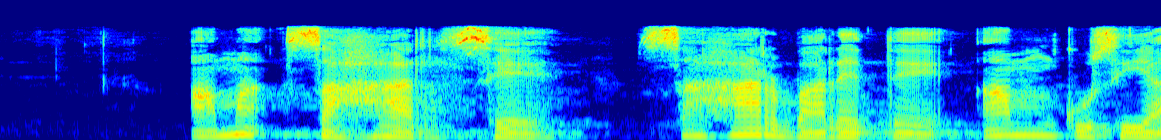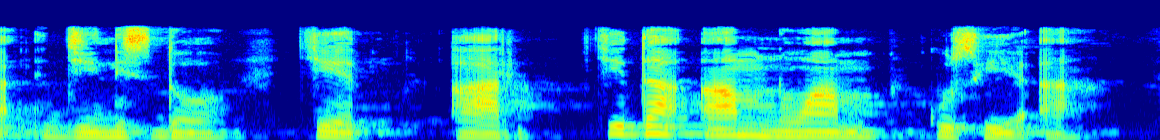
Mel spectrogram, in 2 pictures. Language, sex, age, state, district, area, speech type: Santali, male, 18-30, West Bengal, Jhargram, rural, spontaneous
